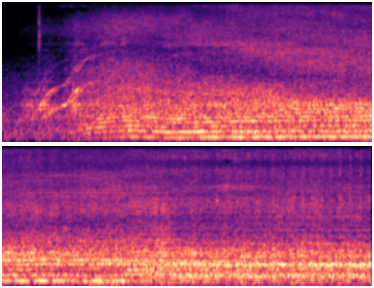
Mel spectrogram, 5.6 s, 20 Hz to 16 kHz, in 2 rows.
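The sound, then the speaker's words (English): A custom-built, AI-powered fixed-wing drone with a 5-metre wingspan fires up its propeller engine with a quick rising whine, then settles into a loud, steady buzzing drone as it climbs and accelerates on a trial flight to track Maui dolphins, with no voices. “So the drone we've got, it's a 5 metre wingspan drone.”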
